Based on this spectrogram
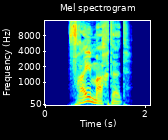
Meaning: inflection of freimachen: 1. second-person plural dependent preterite 2. second-person plural dependent subjunctive II
- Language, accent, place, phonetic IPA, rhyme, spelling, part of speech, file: German, Germany, Berlin, [ˈfʁaɪ̯ˌmaxtət], -aɪ̯maxtət, freimachtet, verb, De-freimachtet.ogg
